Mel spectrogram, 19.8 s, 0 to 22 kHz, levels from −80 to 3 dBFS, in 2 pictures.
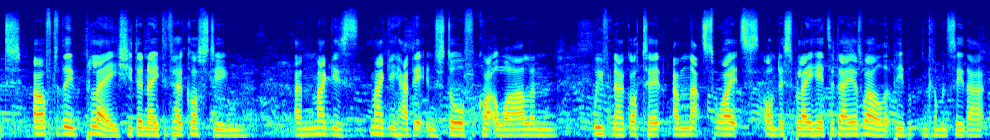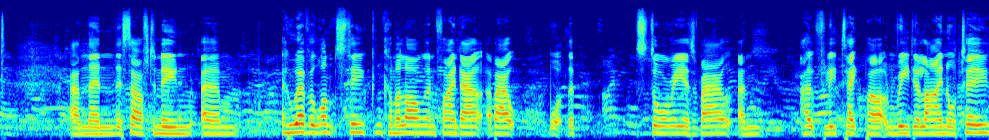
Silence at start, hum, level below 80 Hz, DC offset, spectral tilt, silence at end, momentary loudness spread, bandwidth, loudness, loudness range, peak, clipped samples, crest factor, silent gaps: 0 s; none; -56 dBFS; under 0.1%; -4.5 dB/octave; 0 s; 12 LU; 17.5 kHz; -21 LUFS; 4 LU; -2 dBFS; under 0.1%; 18 dB; none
